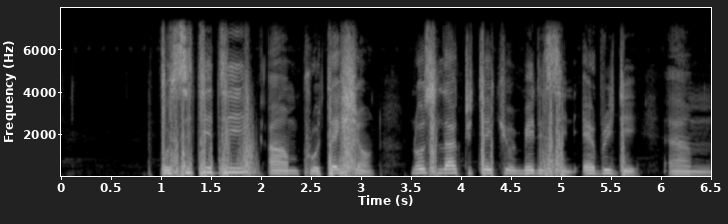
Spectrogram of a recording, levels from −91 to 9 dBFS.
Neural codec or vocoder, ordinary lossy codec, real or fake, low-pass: none; none; real; 7.2 kHz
